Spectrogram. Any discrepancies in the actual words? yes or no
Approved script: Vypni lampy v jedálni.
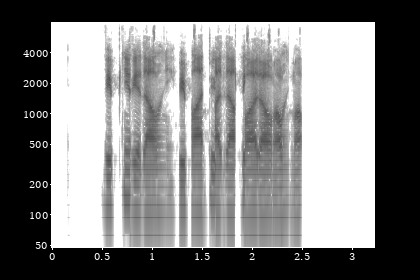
yes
